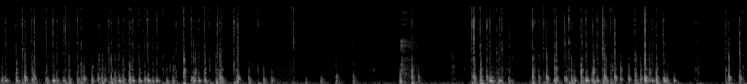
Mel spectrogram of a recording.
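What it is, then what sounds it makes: Laptop keyboard being typed on. Both hands type with their fingertips on a backlit MacBook Pro Magic Keyboard with plastic keycaps in an aluminum body. Quick, soft, clicky taps come in dense bursts, with a sparser stretch in the middle. Each tap is short and dull with a low body and little ring.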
